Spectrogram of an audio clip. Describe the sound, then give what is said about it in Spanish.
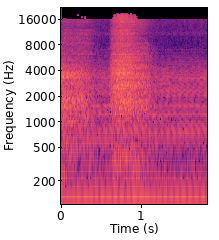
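A vibrator buzzes steadily, a constant electric hum that briefly swells louder and brighter midway before settling back to an even drone, with no voices. “Te inclinas hacia adelante en tu silla y empujas el vibrador hacia mí.”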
